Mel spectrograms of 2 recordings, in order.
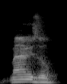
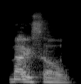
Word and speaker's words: Mousehole: but um but yeah mousel mousel they call it mousel that's how they say it you're in mountain now mousehole i could eat i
